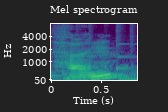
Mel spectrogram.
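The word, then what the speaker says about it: 很: सो 11वां लफ्ज है आपके सामने लिखा हुआ हन हन। अच्छा ये जो ह है बेसिकली ये थोड़ा सा ख का साउंड भी आपको फील होता है जब आप किसी चाइनीस नेटिव को सुनेंगे।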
